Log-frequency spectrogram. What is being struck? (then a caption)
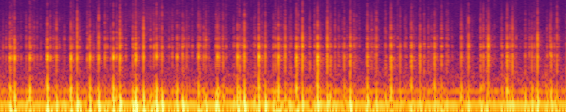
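Hardcover notebook with cardboard cover. A white hardcover paper notebook with gold dots and a cardboard cover is tapped rapidly with long nails and fingertips. Quick, dry, clicky taps come in a steady, uneven stream with no ring after each one, over a constant low hum.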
